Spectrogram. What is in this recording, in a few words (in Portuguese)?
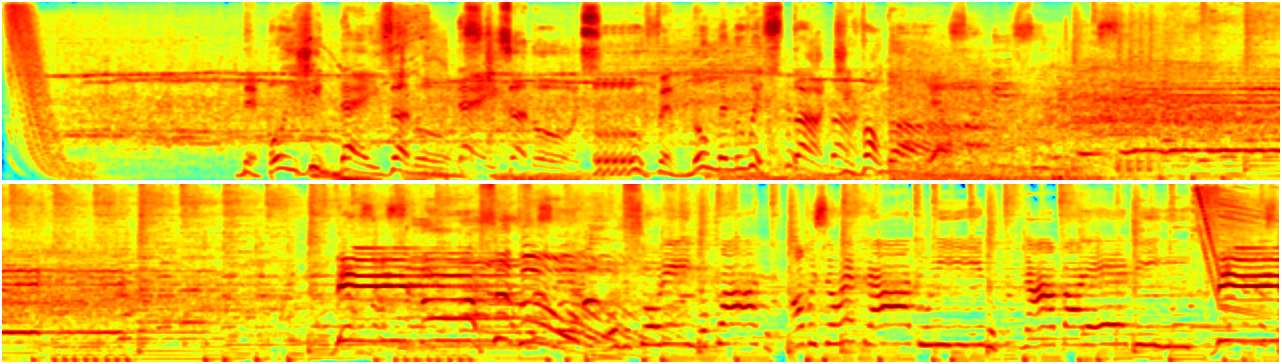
locuções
